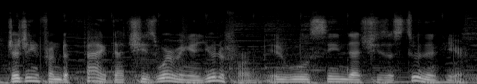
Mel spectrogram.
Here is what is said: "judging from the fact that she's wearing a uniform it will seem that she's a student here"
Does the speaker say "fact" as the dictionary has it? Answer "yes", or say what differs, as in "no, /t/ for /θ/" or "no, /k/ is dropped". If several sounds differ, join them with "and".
yes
